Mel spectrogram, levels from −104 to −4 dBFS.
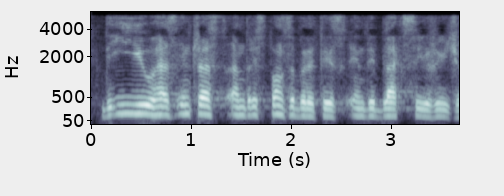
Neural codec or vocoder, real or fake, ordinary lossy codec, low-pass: autoencoder, 48 kHz, 128 numbers a frame, DAC-VAE, trained on Japanese speech; fake; none; 5.4 kHz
